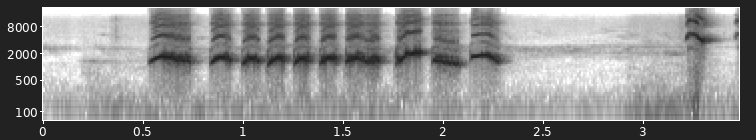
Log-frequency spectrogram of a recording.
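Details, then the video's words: White-rumped shama (murai batu), caged, sound meant to provoke another bird to sing; a rapid series of about ten repeated chipping notes, then a pause and two higher sharp notes. "murai batu gacor ngeplong PANCINGAN murai batu agar bunyi jadikan burung murai gacor EMOSI NYAUT"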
